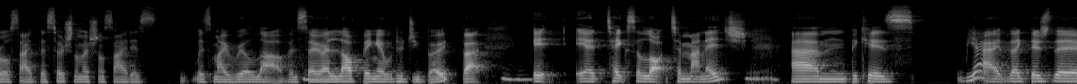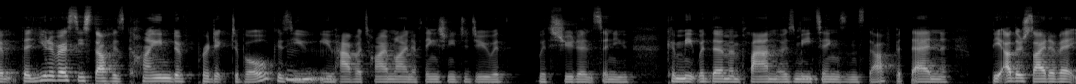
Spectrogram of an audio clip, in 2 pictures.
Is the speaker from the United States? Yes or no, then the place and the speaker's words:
no; Zimbabwe; moved away as an adult; also born or lived in London / Zambia / Canada; now in Phuket, Thailand; I grew up in Zambia and Zimbabwe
